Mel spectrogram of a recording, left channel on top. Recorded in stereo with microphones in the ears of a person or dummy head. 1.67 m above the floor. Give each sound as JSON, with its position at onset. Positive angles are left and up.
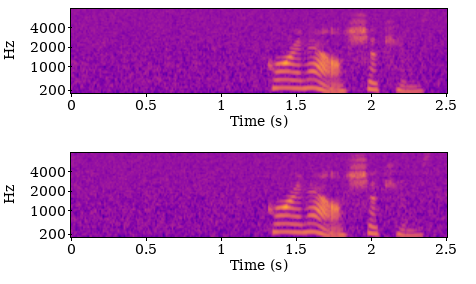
{"t": 1.3, "sound": "a woman speaking", "side_deg": 0}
